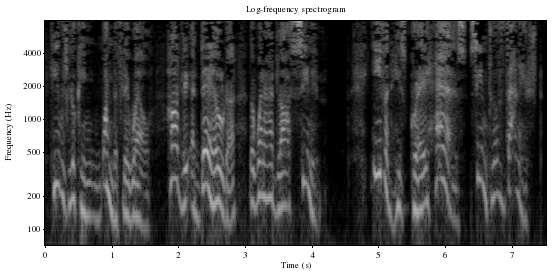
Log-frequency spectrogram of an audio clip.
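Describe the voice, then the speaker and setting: An actor playing a genial, candid English gentleman, the loyal friend of a detective, bluff and expressive in a radio drama. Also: on the high side, moderate pace, breathy edge, full character voice. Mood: narrating. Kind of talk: radio drama acting and first-person narration.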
